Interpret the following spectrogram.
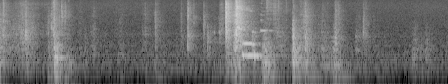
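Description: Glass vodka bottle being handled, with light knocks and clacks and then a louder cluster of clicks and scrapes from about two to three and a half seconds in as its screw cap is twisted open.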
